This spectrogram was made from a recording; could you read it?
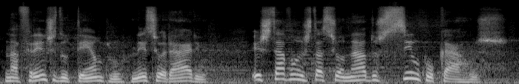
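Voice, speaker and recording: A Brazilian-accented man plays a methodical detective who serves as narrator and protagonist, delivering scripted first-person narration in an audio drama in a measured mood. His voice sits on the high side with lively intonation and a measured pace. There's long reverb, music underneath, and a little hiss or hum.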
